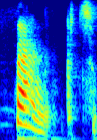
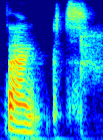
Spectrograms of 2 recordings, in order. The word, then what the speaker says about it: thanked: This word here is thanked with a t sound at the end. thanked.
